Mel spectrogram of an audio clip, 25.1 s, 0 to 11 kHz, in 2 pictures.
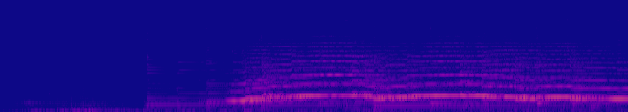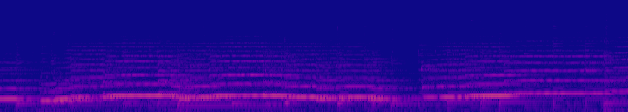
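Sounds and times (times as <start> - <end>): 
guitar: 2.9 - 25.1
low B-flat minor Eastern red cedar flute: 4.4 - 25.1.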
